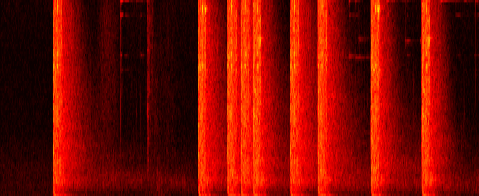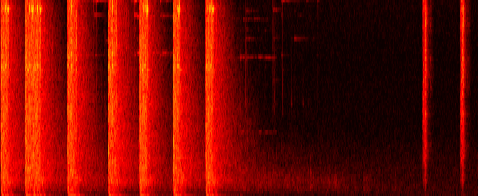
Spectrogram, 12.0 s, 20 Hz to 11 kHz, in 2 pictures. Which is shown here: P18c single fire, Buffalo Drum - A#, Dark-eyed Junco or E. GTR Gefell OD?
P18c single fire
